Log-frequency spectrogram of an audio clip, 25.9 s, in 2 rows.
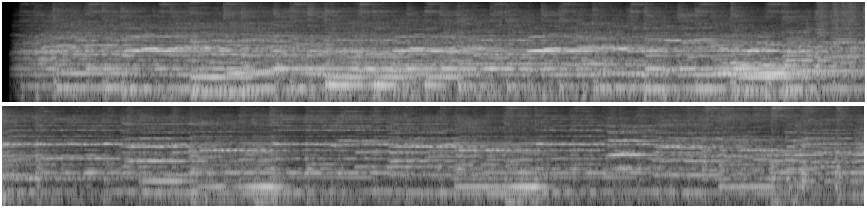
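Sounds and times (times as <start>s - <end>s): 
orchestra: 0.2s - 25.8s.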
